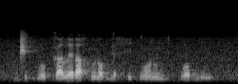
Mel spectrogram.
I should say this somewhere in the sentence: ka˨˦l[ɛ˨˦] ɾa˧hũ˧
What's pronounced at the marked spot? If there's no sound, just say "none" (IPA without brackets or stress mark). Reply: ɛ˦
